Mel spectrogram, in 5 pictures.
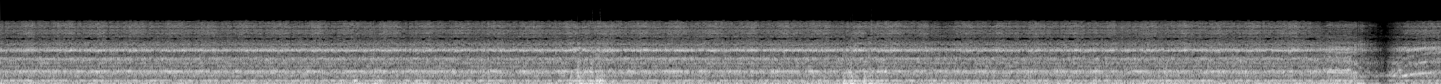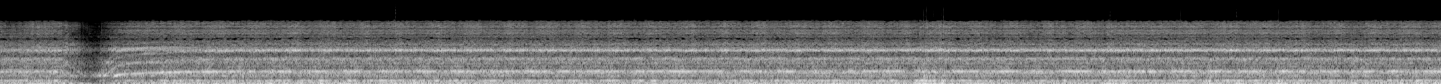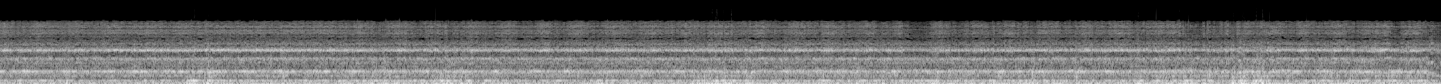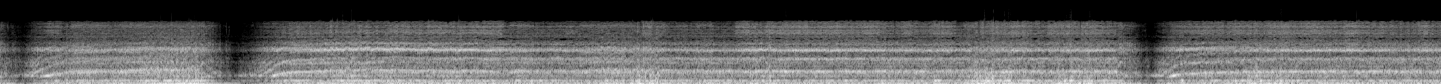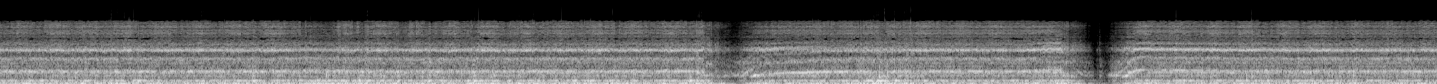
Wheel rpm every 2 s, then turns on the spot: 160, 160, 160, 160, 170, 160, 150, 110, 140, 160, 160, 160, 160, 160, 160, 160, 160, 160, 160, 160, 160, 120, 120, 130, 160, 160, 160, 110, 160, 160, 160, 160, 110, 150, 110, 160.
none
